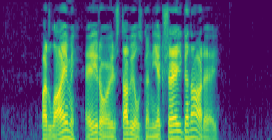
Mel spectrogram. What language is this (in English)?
Latvian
